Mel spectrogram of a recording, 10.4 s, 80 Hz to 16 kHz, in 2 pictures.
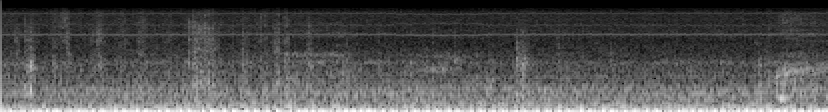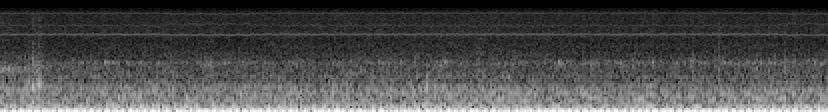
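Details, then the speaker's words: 1990 Chevy K5 Blazer, 350 5.7 V8 originally TBI with Crane cam, still cold, being revved; deep, steady, even rumble with no knocks, misses or rattles; running great. "a like I said she's still cold but she's still running great man let me tell you"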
